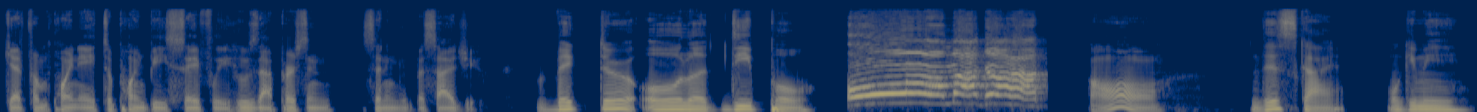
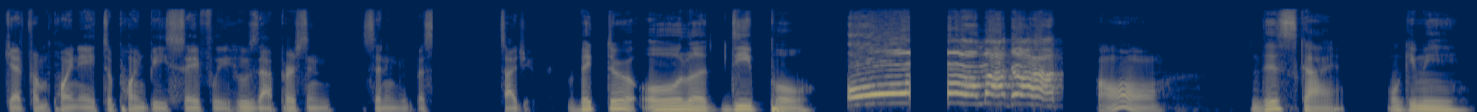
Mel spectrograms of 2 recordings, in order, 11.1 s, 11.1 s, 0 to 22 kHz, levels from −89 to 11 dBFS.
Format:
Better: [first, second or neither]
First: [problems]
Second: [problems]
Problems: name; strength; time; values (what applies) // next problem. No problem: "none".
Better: first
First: none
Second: audio freezing; at 3.5 s for 0.5 s and at 7 s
